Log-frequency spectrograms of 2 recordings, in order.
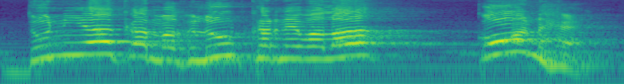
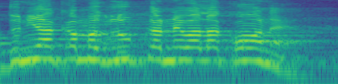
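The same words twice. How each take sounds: First: It is read with a questioning tune. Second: It is read flatly, like a plain statement. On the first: It asks who overcomes the world. The speaker calls it right. "ऐसे पढ़ना है इसको" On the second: It reads as a plain declaration. The speaker calls it wrong. "हम सीधा सीधा पढ़ते हैं ना"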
